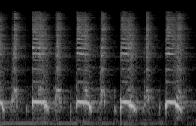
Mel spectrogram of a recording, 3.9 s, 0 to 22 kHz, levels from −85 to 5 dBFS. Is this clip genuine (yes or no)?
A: no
